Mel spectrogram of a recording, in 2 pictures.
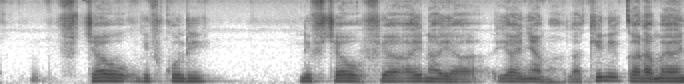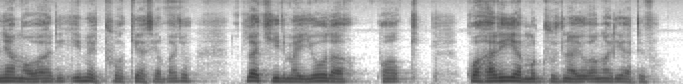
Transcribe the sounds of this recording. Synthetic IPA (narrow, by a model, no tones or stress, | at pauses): fi̥t͡ʃaɔvifu̥kundi | nifi̥t͡ʃaɔfjaːinajajaɲamalakinikaɾamajaɲamawaliʔːmɛtuakiasiambat͡ʃɔ | lakʰilimaijɔla | wa | kwaɦalijamɔtuzinajɔβaŋaliatifɔ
